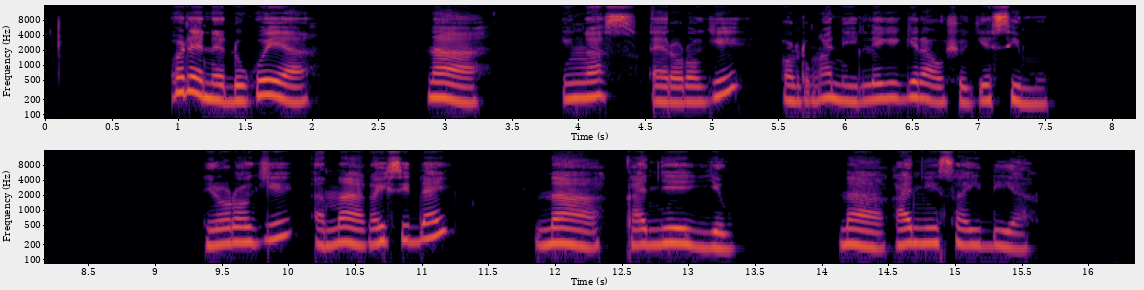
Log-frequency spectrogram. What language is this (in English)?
Masai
